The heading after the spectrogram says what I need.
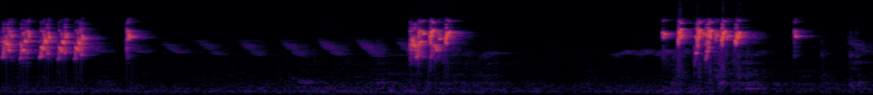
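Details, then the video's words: Female lovebird call used as a lure to prompt other lovebirds into long trilling; bursts of rapid, harsh chattering chirps, separated by a soft series of short descending tweets, then renewed chatter after a pause. The recording is clear. "Pancingan Burung Lovebird Betina! Bakal Langsung Respon Lovebird Segala Kondisi Auto Ngekek Panjang"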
